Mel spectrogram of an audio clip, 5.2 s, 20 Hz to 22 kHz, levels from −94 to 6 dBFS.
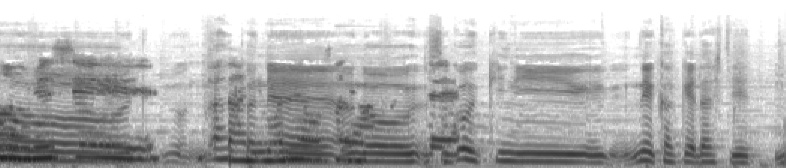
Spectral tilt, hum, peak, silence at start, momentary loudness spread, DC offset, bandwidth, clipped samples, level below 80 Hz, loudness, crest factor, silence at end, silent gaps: -6 dB/octave; none; -2 dBFS; 0 s; 11 LU; under 0.1%; 10.5 kHz; under 0.1%; -52 dBFS; -19 LUFS; 16 dB; 0 s; none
